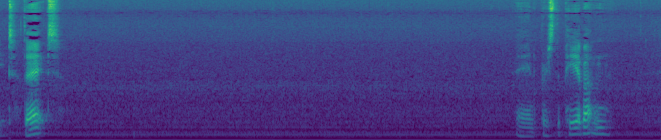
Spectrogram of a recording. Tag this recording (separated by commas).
inside a small room, Speech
